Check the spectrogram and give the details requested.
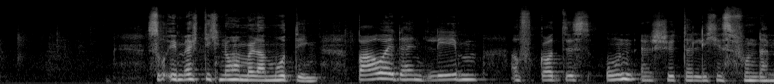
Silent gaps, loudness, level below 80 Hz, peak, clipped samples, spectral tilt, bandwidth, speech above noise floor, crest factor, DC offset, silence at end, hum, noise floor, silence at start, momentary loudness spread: none; -28 LUFS; -66 dBFS; -12 dBFS; under 0.1%; -4.5 dB/octave; 16 kHz; 31 dB; 16 dB; under 0.1%; 0 s; none; -58 dBFS; 1.3 s; 12 LU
